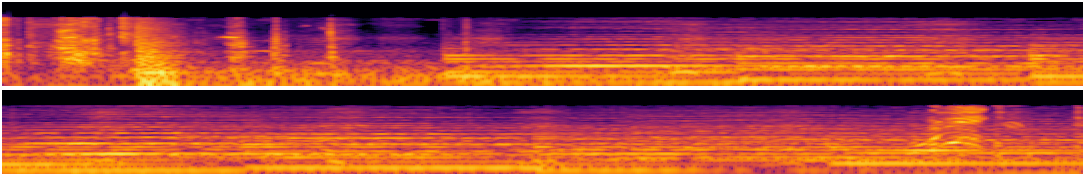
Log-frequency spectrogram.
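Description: A door is knocked or banged several times in a quick cluster near the start, then a single louder knock follows near the end, while a music score plays underneath throughout.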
